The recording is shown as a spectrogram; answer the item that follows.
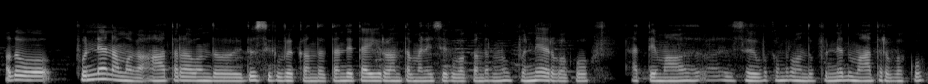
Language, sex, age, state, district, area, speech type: Kannada, female, 18-30, Karnataka, Dharwad, urban, spontaneous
